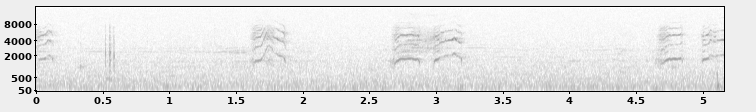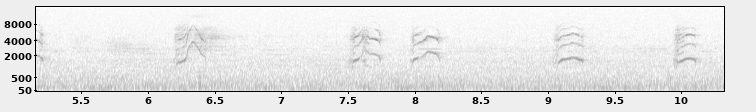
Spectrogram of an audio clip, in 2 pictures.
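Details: Juvenile conin in long nyecet calling while learning to sing. Repeated thin, arched chirps, often in quick pairs, are spread irregularly over ten seconds with faint hiss between.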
